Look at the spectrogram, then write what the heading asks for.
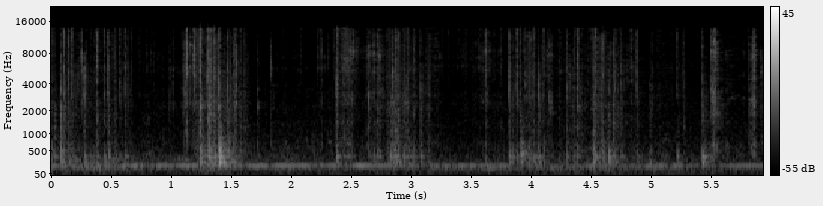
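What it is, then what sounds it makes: Bar soap being carved. A utility knife cuts and scrapes a solid teal oval bar of soap held in the palm, breaking chunks off it. Crisp, dry scraping and crumbly cutting sounds come in short bright bursts, with a louder crunch early on. A steady low hum runs underneath throughout.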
